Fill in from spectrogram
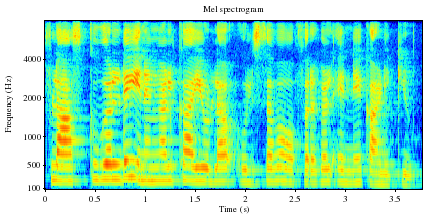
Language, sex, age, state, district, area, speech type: Malayalam, female, 30-45, Kerala, Thrissur, urban, read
